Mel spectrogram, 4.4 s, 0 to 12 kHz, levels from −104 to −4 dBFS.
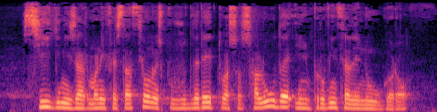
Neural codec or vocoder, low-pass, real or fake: none; 10.8 kHz; real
